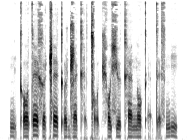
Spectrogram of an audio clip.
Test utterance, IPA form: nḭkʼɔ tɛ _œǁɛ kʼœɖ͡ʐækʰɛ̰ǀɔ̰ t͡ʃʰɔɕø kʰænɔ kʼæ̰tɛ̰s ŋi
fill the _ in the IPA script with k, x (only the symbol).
x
